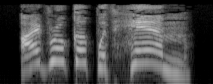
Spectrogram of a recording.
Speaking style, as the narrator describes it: I shouted back

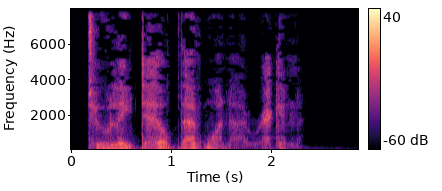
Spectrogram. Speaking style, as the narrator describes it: he whispered to my right

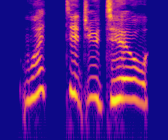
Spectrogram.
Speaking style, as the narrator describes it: gasped

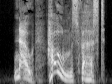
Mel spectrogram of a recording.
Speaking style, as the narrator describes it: cried Irene Adler

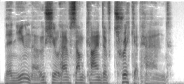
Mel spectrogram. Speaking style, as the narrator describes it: the pilot growled

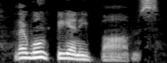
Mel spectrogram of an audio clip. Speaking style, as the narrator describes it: Tom grumbled

